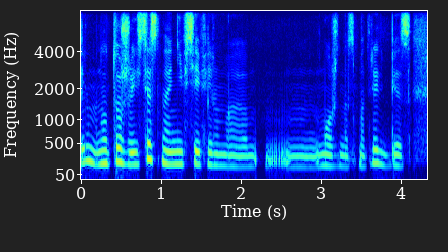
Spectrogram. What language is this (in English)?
Russian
